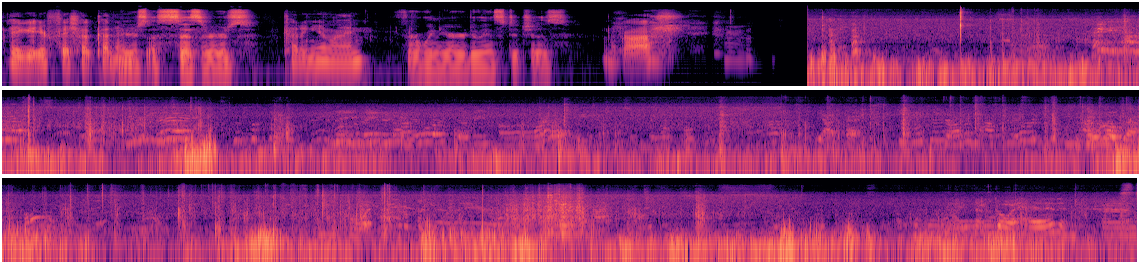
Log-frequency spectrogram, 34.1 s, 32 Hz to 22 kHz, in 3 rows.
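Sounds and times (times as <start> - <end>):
horses stepping on dirt: 9.8 - 14.4, 16.5 - 29.9.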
